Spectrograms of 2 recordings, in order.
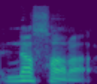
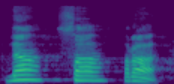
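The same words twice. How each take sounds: First: Said in the usual way. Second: "Nasara" slowly broken into three separate sounds; syllable by syllable. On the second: Shown as a demonstration. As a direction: say "Nasara" one syllable at a time, with gaps. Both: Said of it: "Diff-, separate sounds".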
